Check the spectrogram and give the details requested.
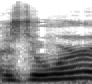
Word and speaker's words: Azure: Yeah, Azure, I guess. There's an E at the end, but it sounds like you would pronounce it without the E.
